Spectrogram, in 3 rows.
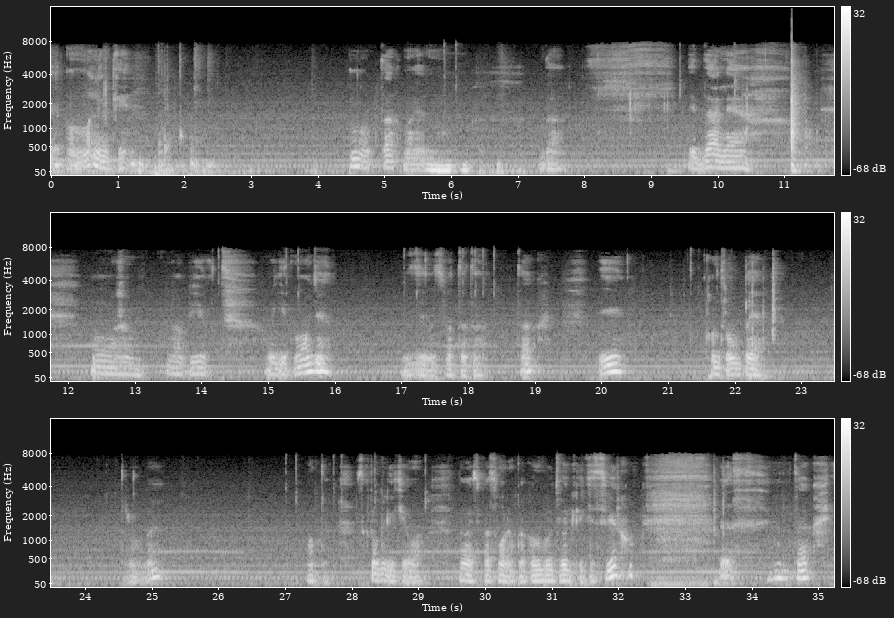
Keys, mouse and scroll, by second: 0.8 s, 8.0 scroll up 2, 9.4-12.5 shift+middle drag, 14.2-17.1 drag, 17.8 click, 18.2 click, 22.1 ctrl+b, 27.6 click, 28.3 middle click, 29.2 scroll down 3, 33.4 KP_7.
